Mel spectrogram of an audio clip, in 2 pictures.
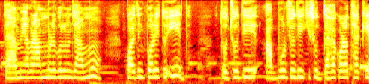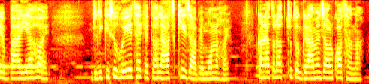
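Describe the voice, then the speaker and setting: A young woman with a Bangladeshi accent, casually recounting events as an interview guest in a halting way. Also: fairly high pitch, steady tone, soft background music.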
